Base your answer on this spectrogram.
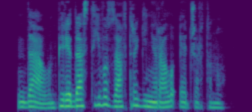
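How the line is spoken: Quiet reply. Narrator (Russian): тихо ответил

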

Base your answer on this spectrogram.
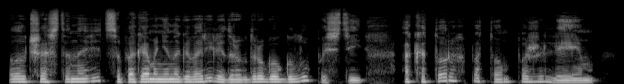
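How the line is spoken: Sighing. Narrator (Russian): вздохнула она

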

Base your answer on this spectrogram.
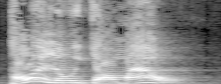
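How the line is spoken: Old man shouting. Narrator (Vietnamese): lão nhân thét lên

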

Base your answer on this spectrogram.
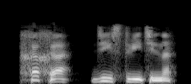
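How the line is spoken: Laughing. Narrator (Russian): рассмеялся я

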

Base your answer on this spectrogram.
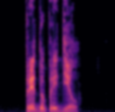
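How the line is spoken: Cold interruption. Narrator (Russian): Холодно прервала Делия

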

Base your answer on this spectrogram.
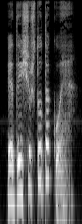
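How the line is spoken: Cold question. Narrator (Russian): Холодно прозвучал закономерный вопрос

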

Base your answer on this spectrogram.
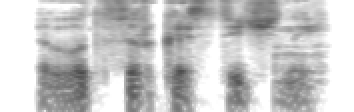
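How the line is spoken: Bodyguard muttering. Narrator (Russian): пробормотал телохранитель

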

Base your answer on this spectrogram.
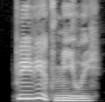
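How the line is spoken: Affectionate tone. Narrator (Russian): произнесла она ласковым тоном

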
